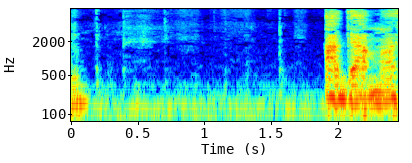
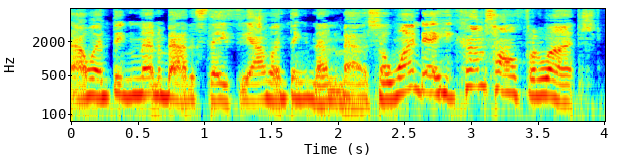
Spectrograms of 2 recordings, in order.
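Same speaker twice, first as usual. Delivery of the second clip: ordinary delivery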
